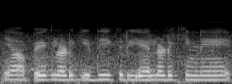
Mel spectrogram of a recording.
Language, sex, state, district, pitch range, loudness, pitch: Hindi, female, Haryana, Rohtak, 205-215 Hz, -15 LUFS, 210 Hz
